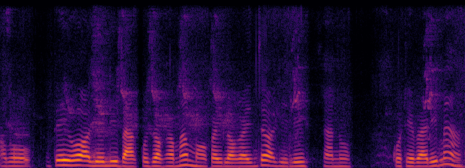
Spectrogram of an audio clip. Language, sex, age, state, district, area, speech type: Nepali, female, 45-60, West Bengal, Jalpaiguri, rural, spontaneous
